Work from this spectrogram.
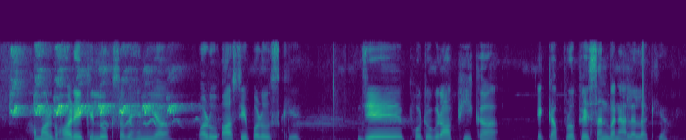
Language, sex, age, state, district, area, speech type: Maithili, male, 18-30, Bihar, Saharsa, rural, spontaneous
